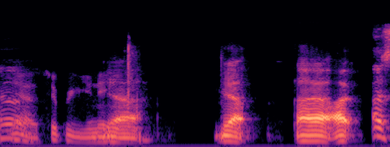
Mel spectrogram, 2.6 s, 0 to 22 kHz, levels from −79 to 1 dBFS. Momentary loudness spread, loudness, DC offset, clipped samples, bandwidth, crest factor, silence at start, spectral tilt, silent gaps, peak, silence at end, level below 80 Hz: 19 LU; -18 LUFS; under 0.1%; under 0.1%; 12 kHz; 18 dB; 0 s; -4.5 dB/octave; none; -2 dBFS; 0 s; -68 dBFS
